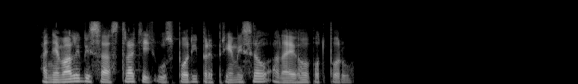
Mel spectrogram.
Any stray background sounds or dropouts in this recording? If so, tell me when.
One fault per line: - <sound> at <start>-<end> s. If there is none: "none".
none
